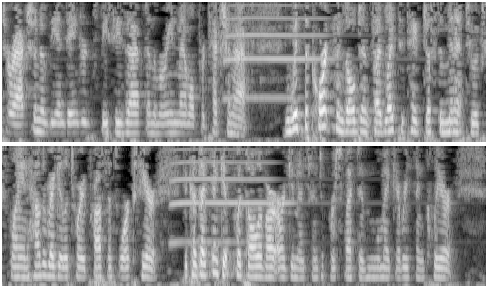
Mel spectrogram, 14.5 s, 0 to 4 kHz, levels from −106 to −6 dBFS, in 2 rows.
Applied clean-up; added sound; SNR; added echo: classical method log-MMSE.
